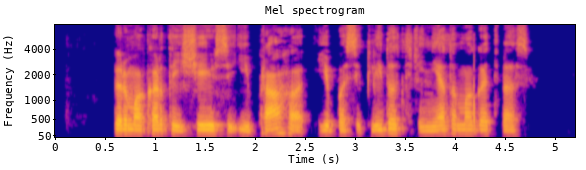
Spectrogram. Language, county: Lithuanian, Šiauliai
